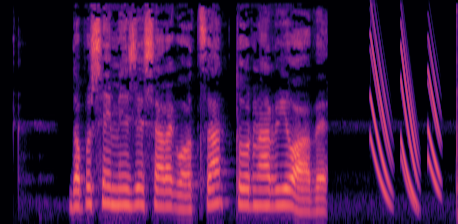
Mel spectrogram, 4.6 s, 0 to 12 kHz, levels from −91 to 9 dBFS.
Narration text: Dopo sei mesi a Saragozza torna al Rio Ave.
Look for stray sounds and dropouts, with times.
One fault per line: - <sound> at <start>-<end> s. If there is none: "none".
- chirp at 3.7-4.4 s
